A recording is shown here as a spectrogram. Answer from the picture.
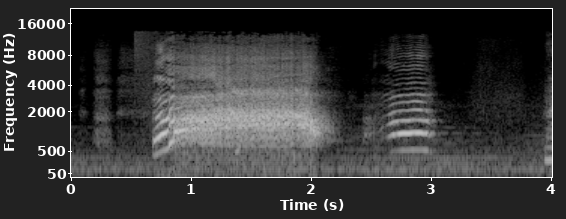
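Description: A teenage girl screaming in pain as she is burned: one loud scream of about a second and a half that starts with a rising pitch, then a short second cry.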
